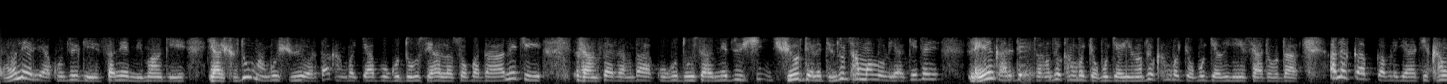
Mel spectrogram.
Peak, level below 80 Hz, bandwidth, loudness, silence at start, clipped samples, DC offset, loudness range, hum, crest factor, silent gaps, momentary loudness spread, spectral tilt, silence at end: -2 dBFS; -70 dBFS; 3.7 kHz; -23 LUFS; 0 s; under 0.1%; under 0.1%; 3 LU; none; 22 dB; none; 8 LU; -8.5 dB/octave; 0 s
